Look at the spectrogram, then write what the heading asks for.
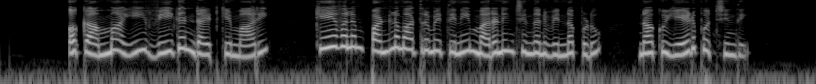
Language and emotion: Telugu, sad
